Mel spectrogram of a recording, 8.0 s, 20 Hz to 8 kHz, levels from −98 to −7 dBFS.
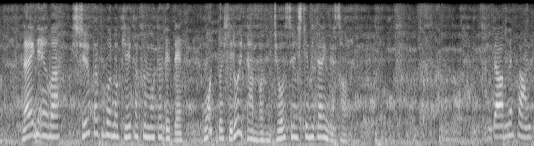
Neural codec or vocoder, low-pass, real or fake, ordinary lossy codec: codec, 16 kHz, 8 kbps, FunCodec, trained on LibriTTS, 25 frames a second; 7.2 kHz; fake; none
